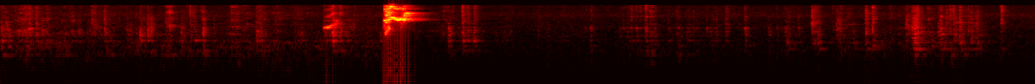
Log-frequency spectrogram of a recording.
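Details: Several pet rosy-faced lovebirds (Agapornis roseicollis), all calling fairly often that day; two short shrill chirps, the second louder and buzzier, amid soft clicks and rustling.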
